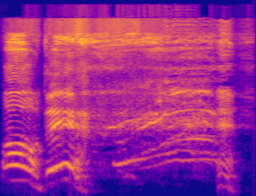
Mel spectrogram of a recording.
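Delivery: high shocked yelp; surprised. Real, not acted. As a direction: squeal it in disbelief. Reacting to a chat comment.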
